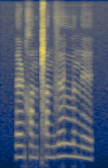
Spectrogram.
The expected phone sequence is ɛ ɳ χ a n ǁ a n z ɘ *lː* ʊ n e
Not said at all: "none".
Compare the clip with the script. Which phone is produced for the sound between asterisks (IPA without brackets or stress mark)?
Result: lː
